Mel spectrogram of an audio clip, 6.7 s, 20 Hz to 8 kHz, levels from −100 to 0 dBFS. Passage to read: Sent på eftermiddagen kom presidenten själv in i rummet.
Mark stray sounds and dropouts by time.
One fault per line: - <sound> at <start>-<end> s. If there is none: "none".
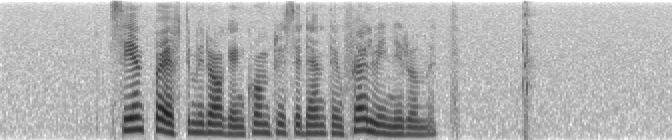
- squeak at 5.2-5.4 s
